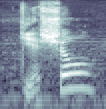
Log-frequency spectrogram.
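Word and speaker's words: Gysahl: I think it's pronounced Gishel. It's something that you always read but never hear.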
